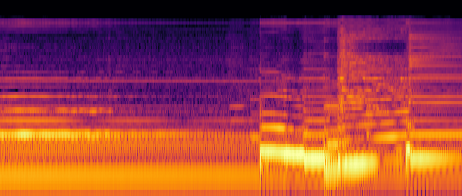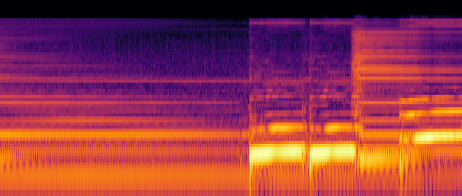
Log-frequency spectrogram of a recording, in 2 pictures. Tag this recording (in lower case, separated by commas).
plucked string instrument, guitar, music, acoustic guitar, musical instrument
